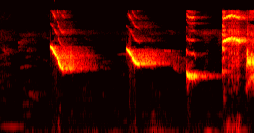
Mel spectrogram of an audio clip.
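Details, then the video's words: Orange-headed thrush singing in the morning, used as a lure to stir birds into singing: three loud, clear whistles sliding down from high to lower pitch, then a rich, jumbled burst of high notes. "Anis kembang gacor pagi hari, Pancingan naikan emosi agar Rajin bunyi"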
